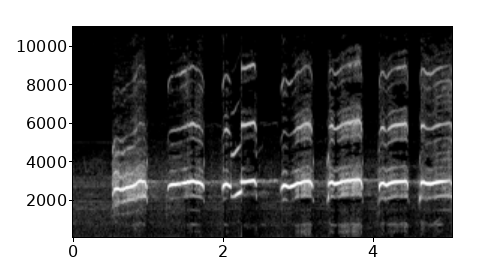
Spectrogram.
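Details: An osprey at the nest at Dunrovin Ranch on 26 August 2020, with the fourth fish, gives seven loud, strident whistles in quick succession, some rougher and broken, about one every 0.6 seconds.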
